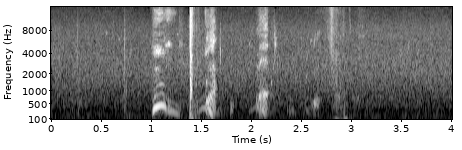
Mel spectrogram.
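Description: Heavy blows thud against a man.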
